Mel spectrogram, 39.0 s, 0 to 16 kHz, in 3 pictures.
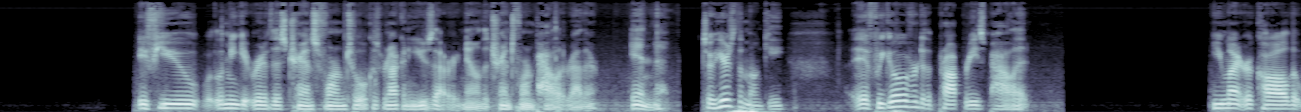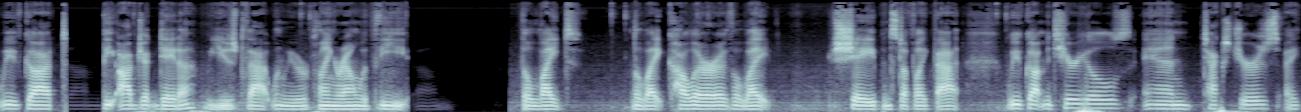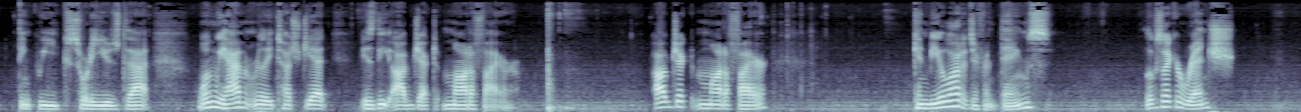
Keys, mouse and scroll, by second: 4.4 scroll up 1, 5.9 scroll down 1, 19.0 click, 22.9 click, 31.4 click.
